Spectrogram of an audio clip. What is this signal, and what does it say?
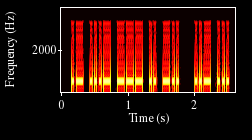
Morse code, heard as a keyed tone, about 36 wpm, 550 Hz. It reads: AVOID US
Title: News Headlines at 35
